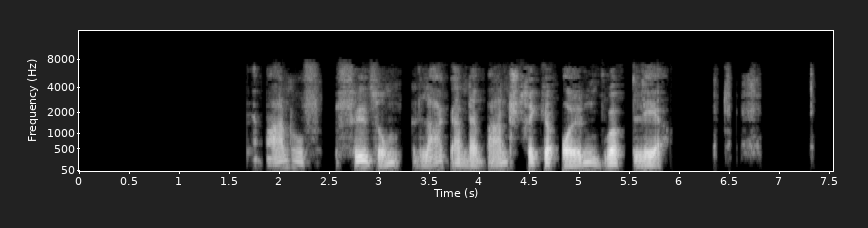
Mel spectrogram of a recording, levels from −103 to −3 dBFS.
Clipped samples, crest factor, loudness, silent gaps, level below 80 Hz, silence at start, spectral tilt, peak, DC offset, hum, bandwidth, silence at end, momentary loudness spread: under 0.1%; 22 dB; -26 LUFS; 2.43-2.55 s, 3.23-3.32 s, 5.46-5.53 s, 5.93-6.34 s, 6.40-6.44 s, 6.53-6.62 s; -68 dBFS; 1.75 s; -6.5 dB/octave; -4 dBFS; under 0.1%; none; 7.6 kHz; 0.8 s; 13 LU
